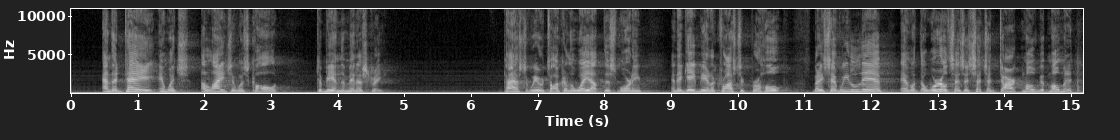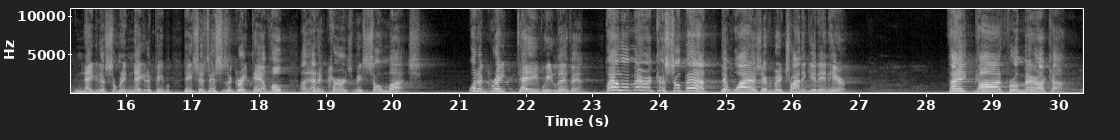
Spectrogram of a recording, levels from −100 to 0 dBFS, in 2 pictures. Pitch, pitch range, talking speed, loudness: 220 Hz, 200-250 Hz, 175 wpm, -30 LUFS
